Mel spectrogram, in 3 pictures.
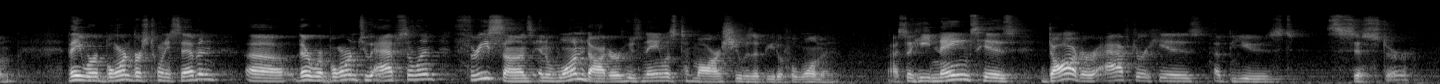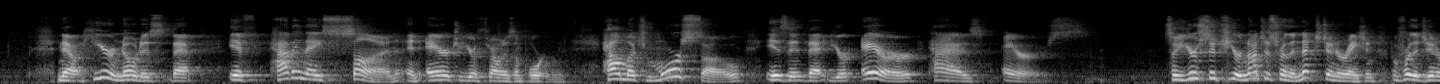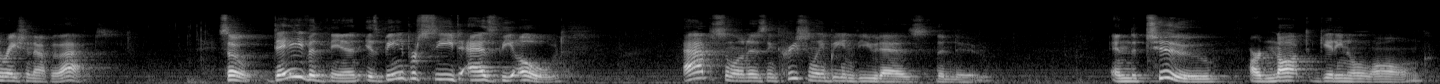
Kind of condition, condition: setting, large echoing room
